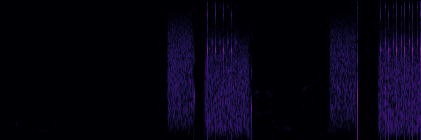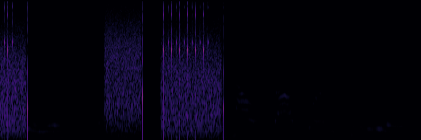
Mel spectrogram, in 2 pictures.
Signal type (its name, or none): pulse dialling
